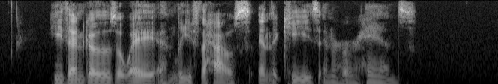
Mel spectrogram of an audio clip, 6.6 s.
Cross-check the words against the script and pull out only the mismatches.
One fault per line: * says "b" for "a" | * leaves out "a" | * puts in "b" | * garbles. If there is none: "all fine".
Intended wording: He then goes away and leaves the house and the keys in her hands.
all fine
